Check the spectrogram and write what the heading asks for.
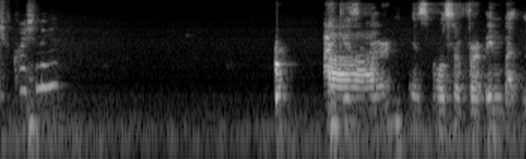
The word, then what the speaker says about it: gerund: Is it the verb ing is Jaren? Sorry? Jaren, apakah setahu kalau verb ing itu Jaren apa is it true? Jaren? Sorry, gerund? Yeah, Jaren. Sorry, I don't understand what. Gerund is in.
